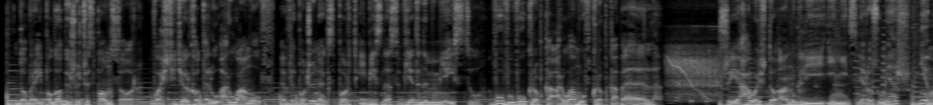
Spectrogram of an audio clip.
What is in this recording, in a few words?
M COMMERCIAL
